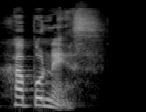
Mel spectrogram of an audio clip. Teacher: japonés es una palabra aguda se acentúa en la última sílaba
